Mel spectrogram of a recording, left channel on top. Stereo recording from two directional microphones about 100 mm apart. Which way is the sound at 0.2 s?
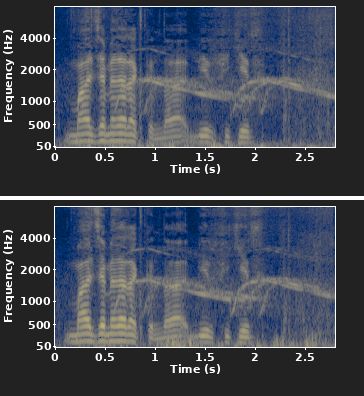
40° right (ahead or behind).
